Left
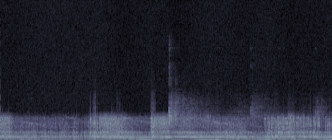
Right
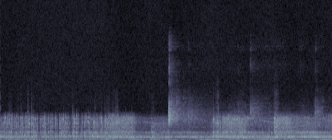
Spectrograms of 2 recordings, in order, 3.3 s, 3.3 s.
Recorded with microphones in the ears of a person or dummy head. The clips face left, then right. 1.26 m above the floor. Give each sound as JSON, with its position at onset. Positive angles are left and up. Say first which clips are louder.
{"t": 1.7, "sound": "a squeak", "louder": "left 2 dB", "side_deg": -15, "distance_m": 2.5}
